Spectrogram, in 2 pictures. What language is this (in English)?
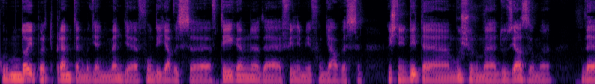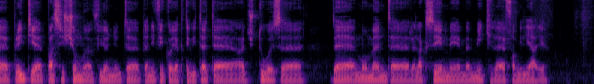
Arbëreshë Albanian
